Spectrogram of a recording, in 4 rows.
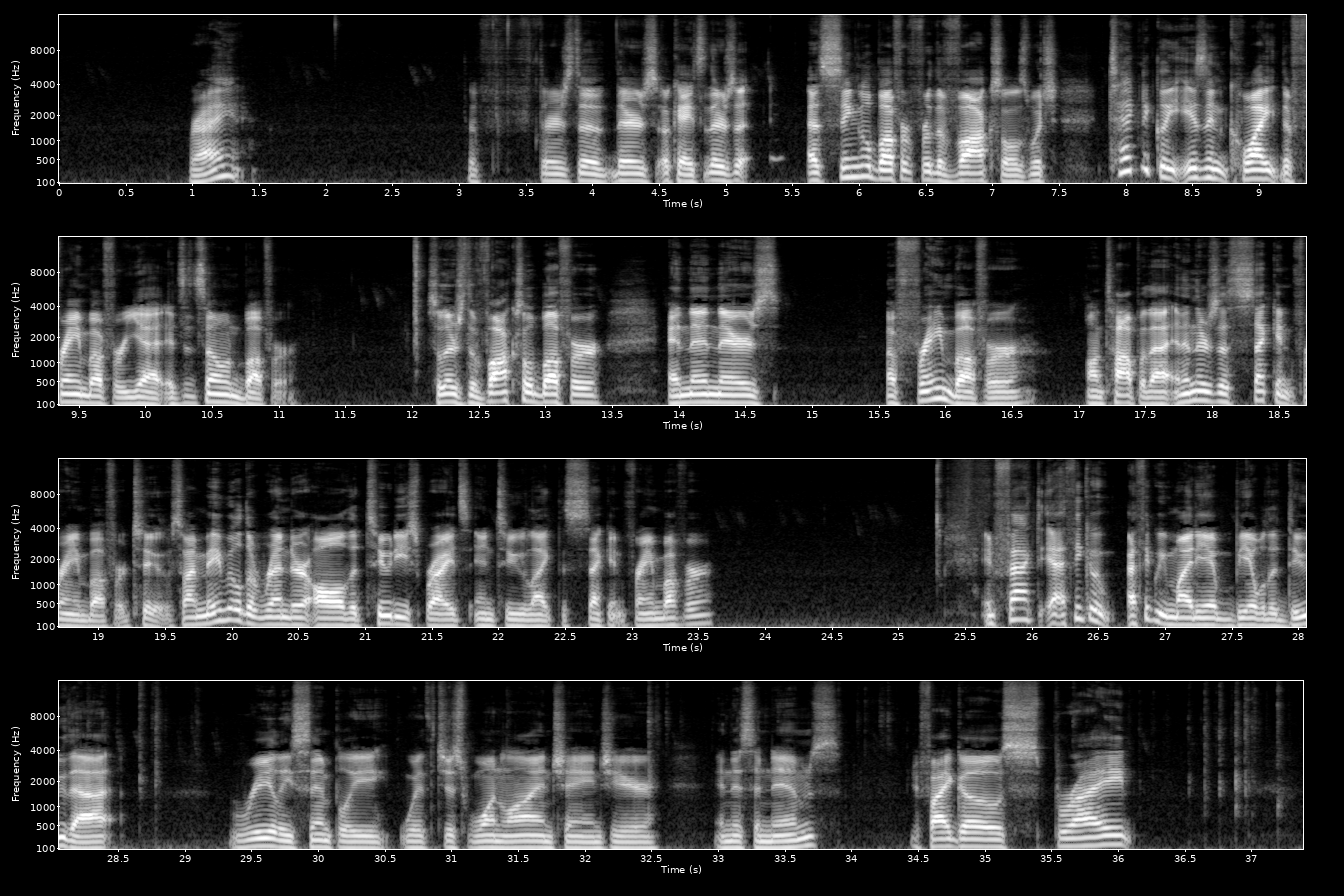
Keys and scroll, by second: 27.4 h, 28.0 BackSpace, 28.4 v, 28.6 Return, 32.2 super+j, 32.4 super+j, 32.9 super+k, 33.5 Escape, 33.7-37.3 typing.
